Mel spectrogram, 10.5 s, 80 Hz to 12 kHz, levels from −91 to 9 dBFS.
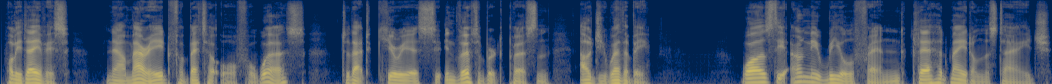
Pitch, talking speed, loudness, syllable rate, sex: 95 Hz, 155 wpm, -21 LUFS, 5.2 syllables/s, male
